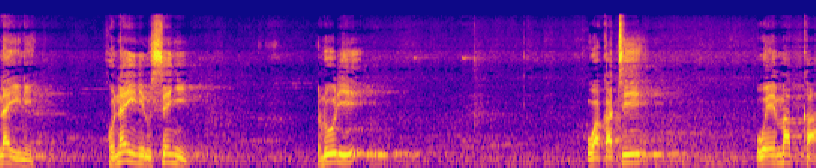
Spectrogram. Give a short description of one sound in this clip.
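A middle-aged man speaks slowly and earnestly into a close microphone, with long pauses.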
